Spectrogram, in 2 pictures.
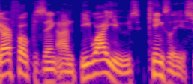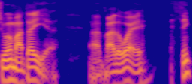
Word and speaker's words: Suamataia: and specifically, we are focusing on BYU's Kingsley Suamataia. By the way, I think that's the correct pronunciation. I actually went and did a little research there to try and nail that. So Kingsley Suamataia, if you guys get a chance.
